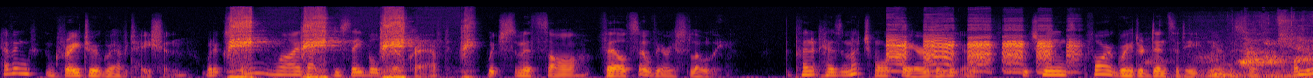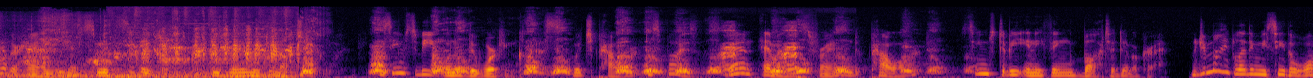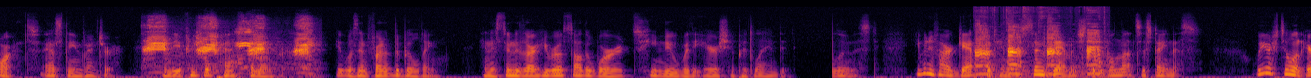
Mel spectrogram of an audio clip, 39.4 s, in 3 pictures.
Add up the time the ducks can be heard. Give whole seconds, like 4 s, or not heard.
11 s.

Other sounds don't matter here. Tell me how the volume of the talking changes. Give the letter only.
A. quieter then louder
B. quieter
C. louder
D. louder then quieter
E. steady
E.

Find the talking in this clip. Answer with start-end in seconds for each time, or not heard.
0.0-7.2, 7.8-39.3.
